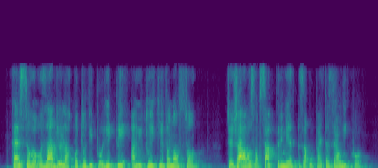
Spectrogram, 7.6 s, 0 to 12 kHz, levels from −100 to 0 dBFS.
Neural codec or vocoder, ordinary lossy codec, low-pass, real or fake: codec, 16 kHz, 2 kbps, FreqCodec, smaller model; AAC, 48 kbps; 7.2 kHz; fake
